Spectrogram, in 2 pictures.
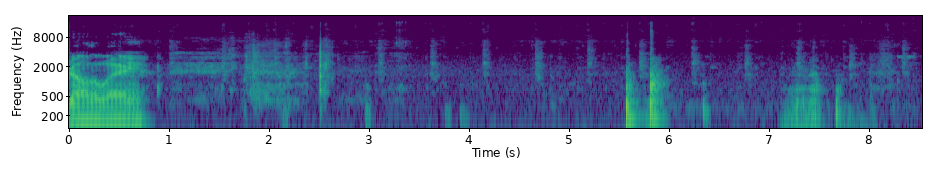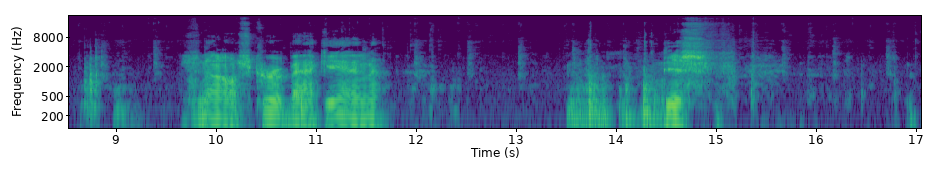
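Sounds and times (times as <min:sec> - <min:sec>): alarm clock ticking: 0:00.0 - 0:17.0
knocks and clicks: 0:05.6 - 0:06.4, 0:13.5 - 0:14.5.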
